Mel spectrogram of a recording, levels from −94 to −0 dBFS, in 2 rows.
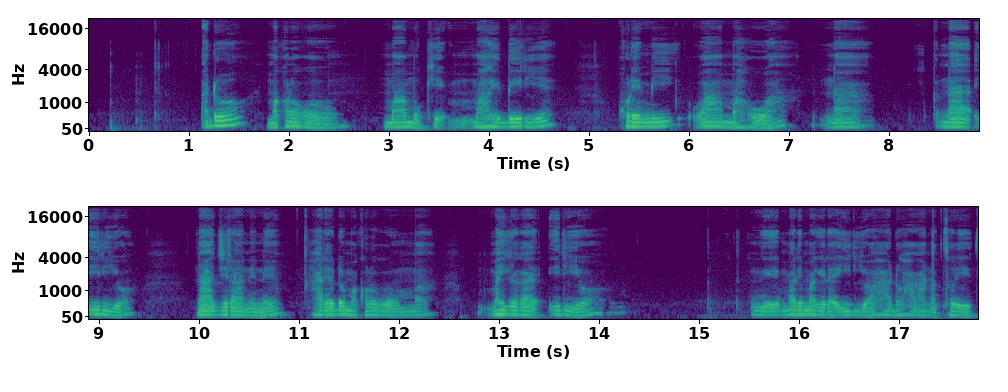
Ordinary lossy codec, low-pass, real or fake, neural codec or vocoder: none; none; real; none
